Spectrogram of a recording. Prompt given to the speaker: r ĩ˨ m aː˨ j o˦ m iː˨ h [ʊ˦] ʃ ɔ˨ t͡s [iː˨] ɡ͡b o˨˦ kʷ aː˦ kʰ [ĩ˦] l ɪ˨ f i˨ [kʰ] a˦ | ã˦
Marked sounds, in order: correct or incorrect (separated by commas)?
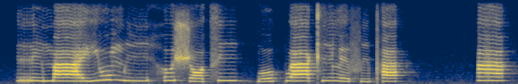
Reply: correct, incorrect, incorrect, incorrect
